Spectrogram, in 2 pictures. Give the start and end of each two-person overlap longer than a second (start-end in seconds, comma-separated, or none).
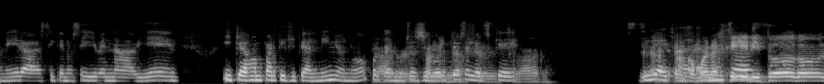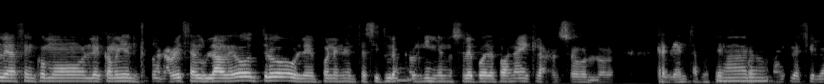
3.7-5.3, 6.4-7.8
